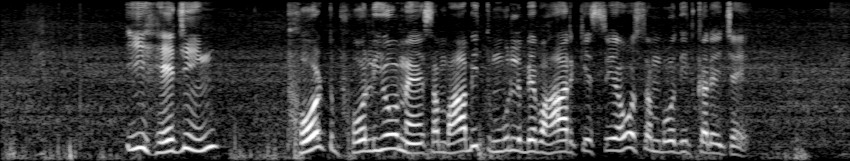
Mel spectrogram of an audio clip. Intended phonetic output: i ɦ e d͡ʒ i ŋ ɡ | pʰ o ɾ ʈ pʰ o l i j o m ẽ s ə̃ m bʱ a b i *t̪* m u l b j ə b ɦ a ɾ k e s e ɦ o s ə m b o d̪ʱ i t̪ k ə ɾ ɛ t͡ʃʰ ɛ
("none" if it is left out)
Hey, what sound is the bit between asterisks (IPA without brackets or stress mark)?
t̪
